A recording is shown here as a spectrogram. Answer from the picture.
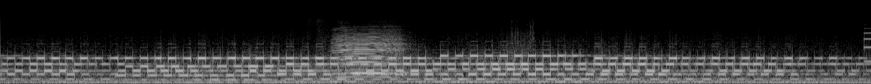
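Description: Electronic tones stepping between a few pitches over a steady low drone, like a ringing telephone, on a film soundtrack. About three and a half seconds in comes a short sliding, voice-like cry.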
